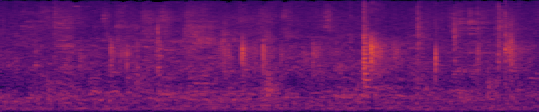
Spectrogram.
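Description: A pool cue strikes the cue ball.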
